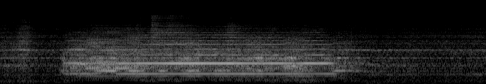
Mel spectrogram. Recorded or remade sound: remade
